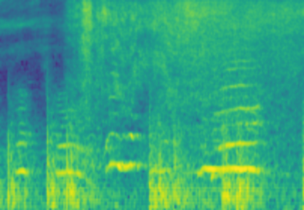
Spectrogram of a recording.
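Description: A lit fireworks fuse fizzing with a steady hiss that starts abruptly about half a second in. People laugh and exclaim over it.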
